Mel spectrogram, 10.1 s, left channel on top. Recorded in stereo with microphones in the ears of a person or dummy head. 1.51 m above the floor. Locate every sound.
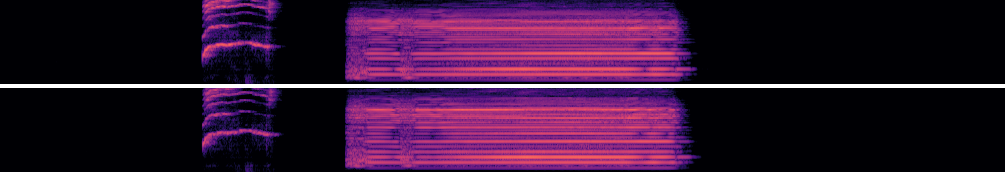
2.0 s a cat meowing: 35° left (ahead or behind), 1.9 m
3.5 s a violin: 40° right (ahead or behind), 2.5 m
